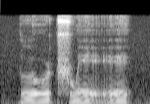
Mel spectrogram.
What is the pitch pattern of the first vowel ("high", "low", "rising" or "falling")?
rising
